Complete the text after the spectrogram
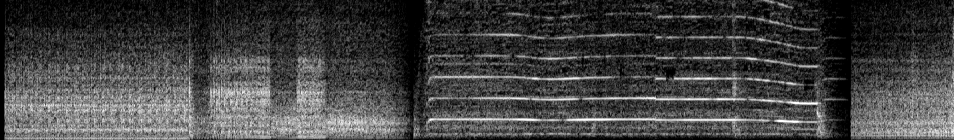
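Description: A small electric motor whirs as a toy tractor drives along.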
